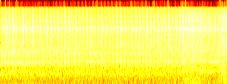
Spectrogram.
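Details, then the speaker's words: Yamaha Aerox scooter, rough engine sound: fast light clatter riding over the revving engine, steady as throttle holds; ticking from loose valve clearance or worn rocker arm bearing. "Nah untuk mengatasi kayak gini sebenernya simple Bang kalau untuk mengatasi suara kletek-kletek kayak gini itu bisa jadi dari Hai di sininya nih setelan klep nya renggang ataupun bisa juga dari rocker arm nya itu biasanya mengalami oblak"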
